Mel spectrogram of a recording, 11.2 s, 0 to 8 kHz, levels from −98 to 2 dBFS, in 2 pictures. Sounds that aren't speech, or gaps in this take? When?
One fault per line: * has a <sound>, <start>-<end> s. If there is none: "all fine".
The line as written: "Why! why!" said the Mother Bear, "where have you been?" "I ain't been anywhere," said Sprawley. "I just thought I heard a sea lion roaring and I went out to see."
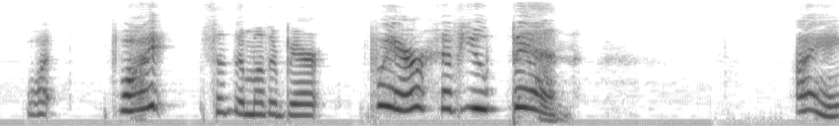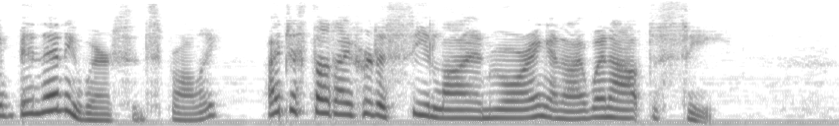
all fine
